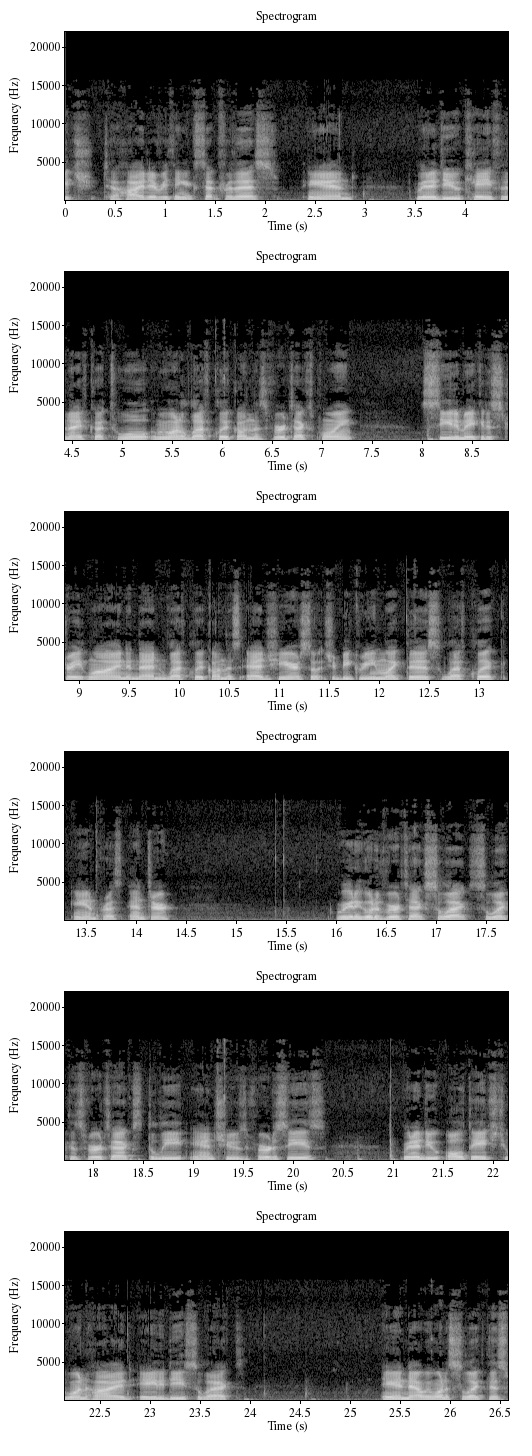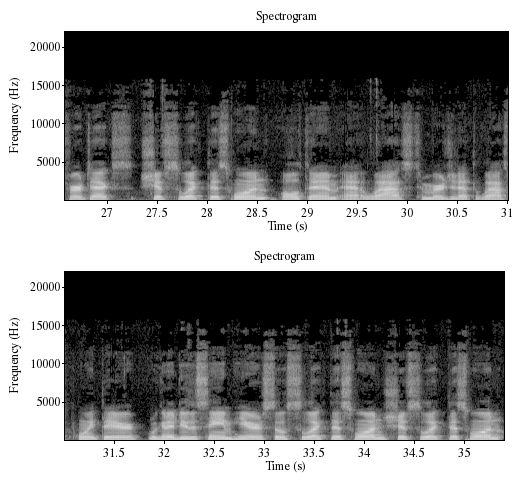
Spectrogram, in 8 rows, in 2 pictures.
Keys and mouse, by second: 2.8-6.0 middle drag, 4.2 k, 15.5-16.7 middle drag, 16.7 click, 18.5 Delete, 21.2 alt+h, 22.5 a, 25.8-27.3 right drag, 28.5 alt+m, 32.2-35.4 right drag, 34.9 alt+m.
